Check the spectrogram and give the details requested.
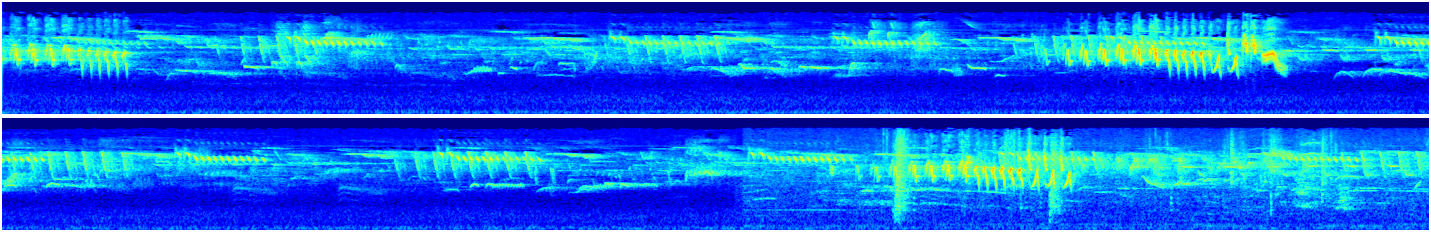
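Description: Small birds chirping and trilling in repeated bursts of quick high chirps, loudest twice, near the middle and again near the end. Two sharp clicks near the end.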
